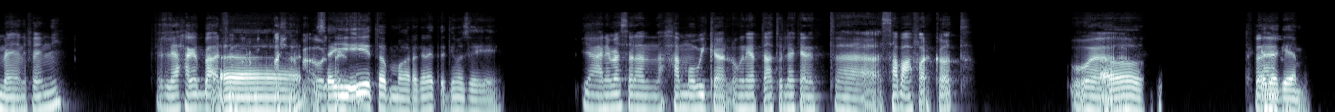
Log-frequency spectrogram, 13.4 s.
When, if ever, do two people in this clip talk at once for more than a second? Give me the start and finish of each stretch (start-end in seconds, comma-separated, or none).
2.2-3.6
